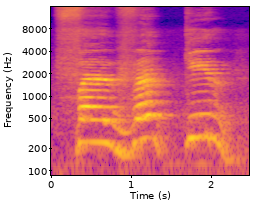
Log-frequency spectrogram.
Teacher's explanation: Kata fadzakir, fa-nya dibaca fathah satu harokat, membaca huruf fa, gigi seri atas kita ditempelkan dengan bibir bawah. Fadzakir. Kemudian za-nya dibaca tipis, tarqiq, lidahnya agak keluar sedikit, fathah satu harokat.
